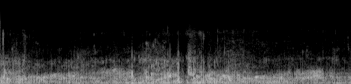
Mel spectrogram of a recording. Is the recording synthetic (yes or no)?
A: yes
